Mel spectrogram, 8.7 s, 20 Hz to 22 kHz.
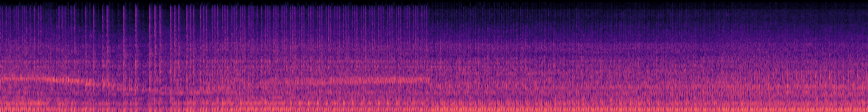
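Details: Abandoned Evo 8 being built for 800 whp, restarted after a coolant top-up with oil pressure, AFR and fuel pressure all good: cranks, catches cleanly and settles into a steady, even idle with no misses or knocks.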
